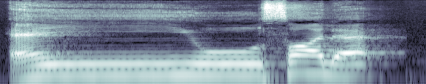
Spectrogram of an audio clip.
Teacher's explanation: নুনকে আমরা পরবর্তী হরফ ইয়ার সাথে মিলিয়ে গুন্নার সহিত পড়ব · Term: ইদগামে বাগুন্না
